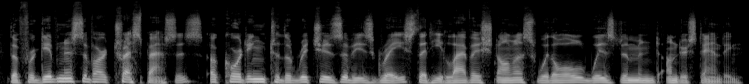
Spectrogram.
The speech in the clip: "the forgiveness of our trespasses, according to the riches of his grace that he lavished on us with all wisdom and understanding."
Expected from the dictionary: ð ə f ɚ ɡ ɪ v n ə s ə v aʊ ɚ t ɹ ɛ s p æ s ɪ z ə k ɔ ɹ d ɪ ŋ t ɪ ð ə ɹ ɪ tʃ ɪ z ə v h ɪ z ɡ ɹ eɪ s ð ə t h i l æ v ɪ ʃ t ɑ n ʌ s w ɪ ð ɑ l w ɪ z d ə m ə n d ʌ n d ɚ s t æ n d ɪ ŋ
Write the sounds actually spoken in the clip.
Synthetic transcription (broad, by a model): ð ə f ɚ ɡ ɪ v n ə s ə v aʊ ɚ t ɹ ɛ s p æ s ɪ z ə k ɔ ɹ d ɪ ŋ t ɪ ð ə ɹ ɪ tʃ ɪ z ə v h ɪ z ɡ ɹ eɪ s ð ə t h i l æ v ɪ ʃ t n ʌ s w ɪ ð ɑ l w ɪ z d ə m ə n ʌ n d ɚ s t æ n d ɪ ŋ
